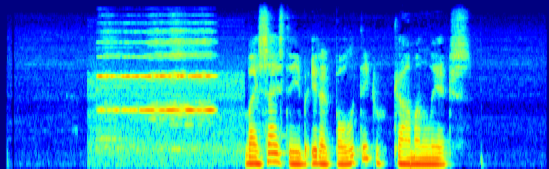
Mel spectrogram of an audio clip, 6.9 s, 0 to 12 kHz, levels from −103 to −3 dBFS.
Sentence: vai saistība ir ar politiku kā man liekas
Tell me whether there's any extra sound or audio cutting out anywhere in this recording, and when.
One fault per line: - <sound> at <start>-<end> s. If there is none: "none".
- squeak at 1.2-2.7 s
